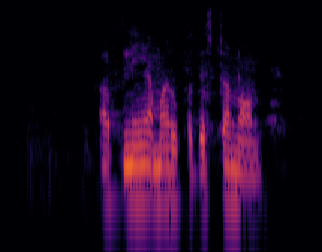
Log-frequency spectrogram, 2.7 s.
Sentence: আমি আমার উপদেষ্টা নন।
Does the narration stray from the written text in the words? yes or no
yes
